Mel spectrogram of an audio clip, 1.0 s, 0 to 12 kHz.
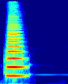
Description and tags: One-shot from Versilian Studios Chamber Orchestra 2: Community Edition sampling project.
Instrument family: Brass
Instrument: OldTrombone
Articulation: short
Note: F3
Midi note: 54
Room type: Band Rehearsal Space
Microphone: 2x SM-57 spaced pair
brass, f3, midi-note-54, multisample, oldtrombone, short, single-note, vsco-2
